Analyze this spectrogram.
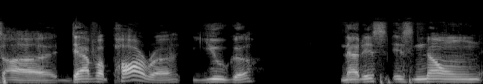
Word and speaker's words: Dvapara: And it's Davapara Yuga. Now this is known as the Bronze Age. Now that's spelled Dvapara, the Bronze Age.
